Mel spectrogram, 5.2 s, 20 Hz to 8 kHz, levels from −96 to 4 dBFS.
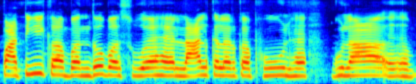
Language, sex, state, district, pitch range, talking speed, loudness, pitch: Hindi, female, Chhattisgarh, Raipur, 225-240 Hz, 125 wpm, -15 LUFS, 235 Hz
